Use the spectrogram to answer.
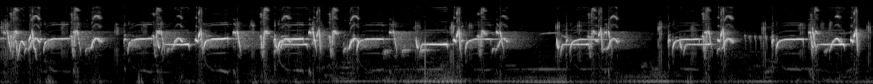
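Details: Bar-winged prinia lure sound for attracting wild birds: repeated bursts of whistled chirps with sharp high clicks, grouped phrases separated by short pauses, low hum faintly audible midway.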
